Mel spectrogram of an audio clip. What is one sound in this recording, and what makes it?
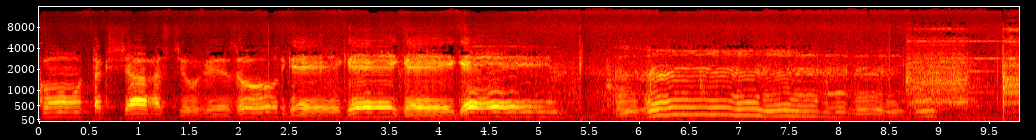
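A middle-aged man sings a tune to himself close by.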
